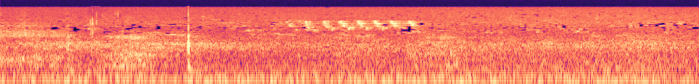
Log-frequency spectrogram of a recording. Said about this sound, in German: Aber dafür höre ich zwei andere besondere Vögel. Den einen wollte ich unbedingt nochmal aufnehmen und an den werde ich mal versuchen, mich jetzt ein bisschen ranzupirschen.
